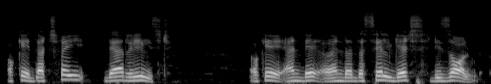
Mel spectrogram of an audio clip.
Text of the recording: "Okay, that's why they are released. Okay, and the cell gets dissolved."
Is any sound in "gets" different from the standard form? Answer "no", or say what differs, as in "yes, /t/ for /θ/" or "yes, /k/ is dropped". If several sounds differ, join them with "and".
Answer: no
